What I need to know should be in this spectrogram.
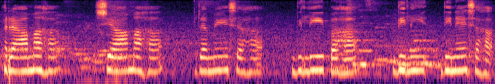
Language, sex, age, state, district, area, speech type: Sanskrit, female, 18-30, Kerala, Palakkad, urban, spontaneous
